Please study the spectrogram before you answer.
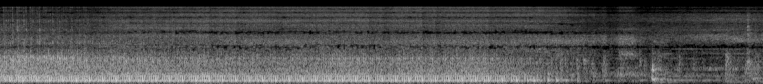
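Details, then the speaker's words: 6.7 Cummins diesel, high 200,000 miles, started for assessment before teardown: even, rapid diesel clatter at smooth idle, no ticking or stumble, then shut off; oiling well, sounds healthy. "well I got to tell you that's smooth as glass so I think that's the only problem"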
